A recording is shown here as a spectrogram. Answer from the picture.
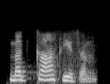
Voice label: "McCarthyism", Indian

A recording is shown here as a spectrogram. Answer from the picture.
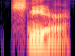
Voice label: "sneer", American

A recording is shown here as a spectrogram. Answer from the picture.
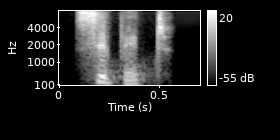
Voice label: "sippet", Indian

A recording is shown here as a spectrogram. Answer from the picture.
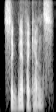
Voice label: "significance", American

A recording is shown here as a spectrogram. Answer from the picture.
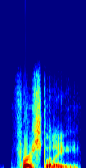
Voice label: "firstly", American

